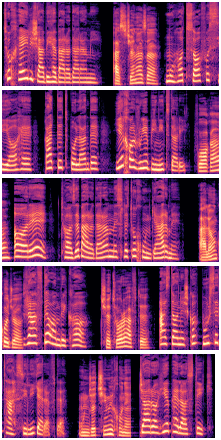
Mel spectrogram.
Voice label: Dialogue lesson Farsi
